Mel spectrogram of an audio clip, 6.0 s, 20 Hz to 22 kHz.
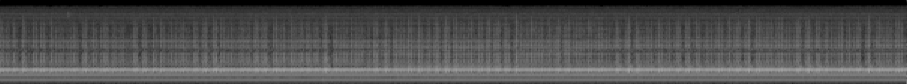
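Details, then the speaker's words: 1986 Carver PM-350 power amplifier on the bench after repairs, barely warm, with added cooling ducting: steady, loud, buzzy mains hum unchanged under heavy output; very noisy power transformer. "very noisy Transformer on this"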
